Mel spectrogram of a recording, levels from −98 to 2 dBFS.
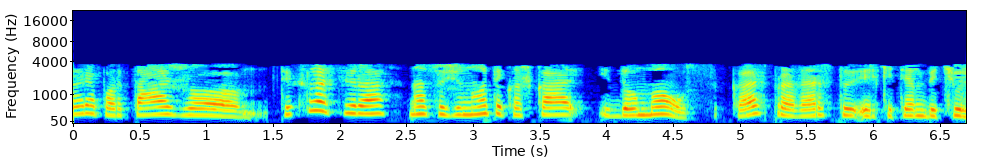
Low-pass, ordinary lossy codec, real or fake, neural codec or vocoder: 3.6 kHz; MP3, 16 kbps; real; none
